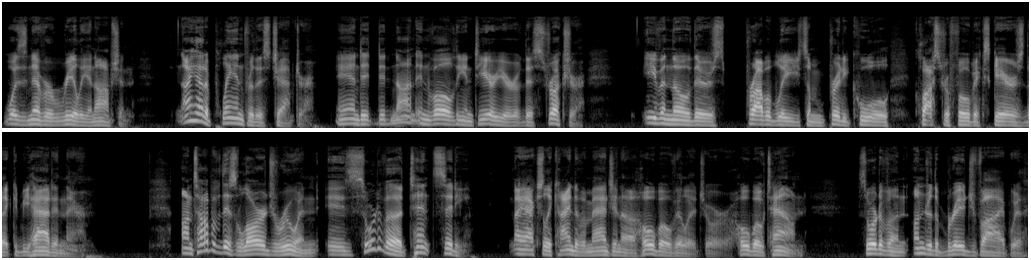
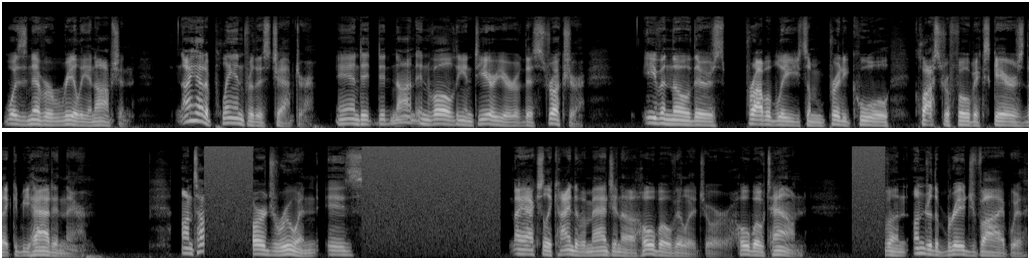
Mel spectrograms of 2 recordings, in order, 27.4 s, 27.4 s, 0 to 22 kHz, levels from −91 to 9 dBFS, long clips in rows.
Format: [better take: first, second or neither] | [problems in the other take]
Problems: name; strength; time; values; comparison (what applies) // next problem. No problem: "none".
first | audio cutting out; filled with static; at 16 s for 0.5 s, at 19 s for 2 s and at 25 s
